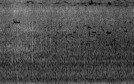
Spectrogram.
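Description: A Daiwa Long Cast spinning reel cranked by hand: a steady, even whirring of its gears and rotor. The retrieve runs smooth, a sign the used reel is in good working order.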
